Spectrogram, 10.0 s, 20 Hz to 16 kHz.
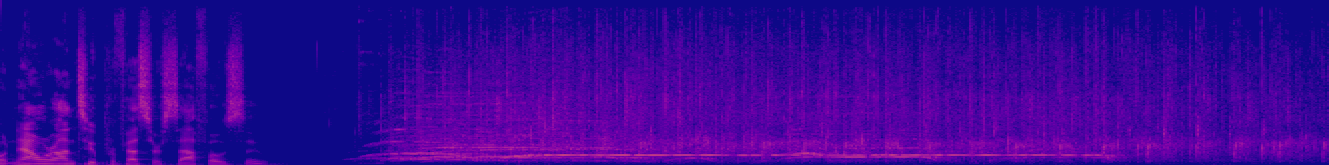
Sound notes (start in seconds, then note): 2.6 cheers and applause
